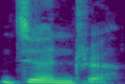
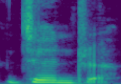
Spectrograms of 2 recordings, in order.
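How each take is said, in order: First: The word ends with an r-a sound. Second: The word ends with an r-a sound.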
